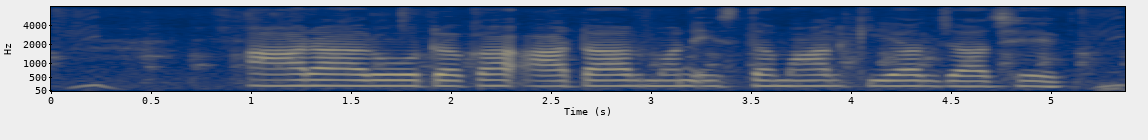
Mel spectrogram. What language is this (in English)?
Magahi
